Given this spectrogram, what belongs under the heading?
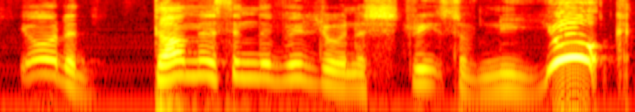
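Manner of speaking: loud mocking roast. Real, not acted. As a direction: blast him with the insult. Roasting the guy directly.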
